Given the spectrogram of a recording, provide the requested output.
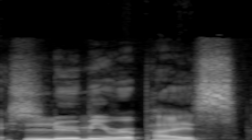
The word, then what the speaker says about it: Noomi Rapace: Noomi Rapace.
